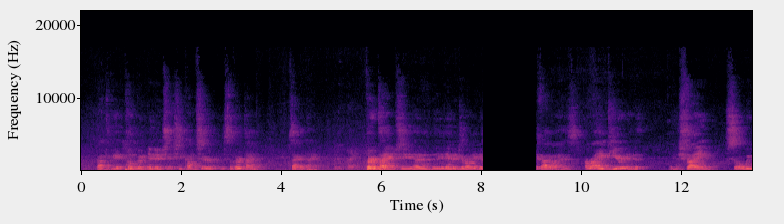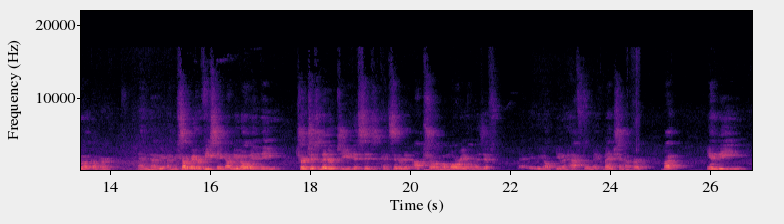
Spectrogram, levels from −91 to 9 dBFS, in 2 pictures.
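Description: At 8.04 s the audio drops into a rebuffering stall: playback ran dry and halted until more data arrived, resuming at 9.12 s exactly where it stopped. About 1.08 s is added, nothing lost, visible as a flat, empty gap in the waveform and spectrogram.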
